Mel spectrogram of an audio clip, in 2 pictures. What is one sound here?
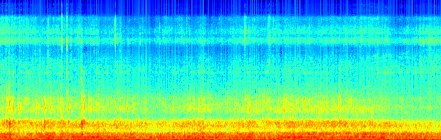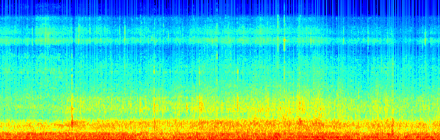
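Tyres roll steadily on a wet paved path.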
